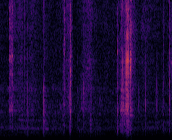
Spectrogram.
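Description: Rigid clear plastic sandwich container crinkling and clicking in the hands as it is turned over: a few short crackles, the loudest about one and a half seconds in.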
